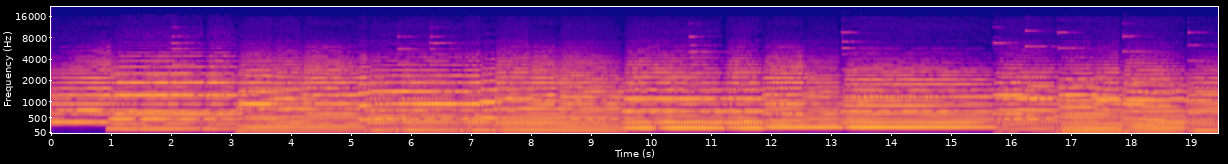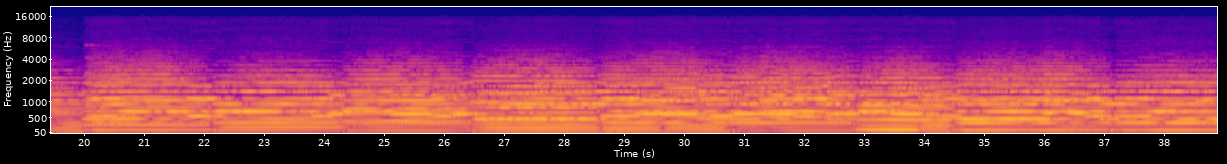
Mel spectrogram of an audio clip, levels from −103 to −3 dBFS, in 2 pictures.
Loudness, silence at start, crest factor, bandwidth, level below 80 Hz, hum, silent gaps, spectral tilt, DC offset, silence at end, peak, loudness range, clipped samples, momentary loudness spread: -25 LUFS; 0 s; 16 dB; 10.5 kHz; -56 dBFS; none; none; -7.5 dB/octave; under 0.1%; 0 s; -10 dBFS; 5 LU; under 0.1%; 6 LU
